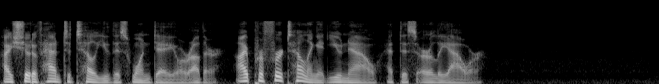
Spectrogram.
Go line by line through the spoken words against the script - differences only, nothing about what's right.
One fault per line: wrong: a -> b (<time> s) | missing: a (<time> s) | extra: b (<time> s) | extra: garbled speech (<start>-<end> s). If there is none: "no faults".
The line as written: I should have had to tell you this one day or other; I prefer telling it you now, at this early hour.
no faults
